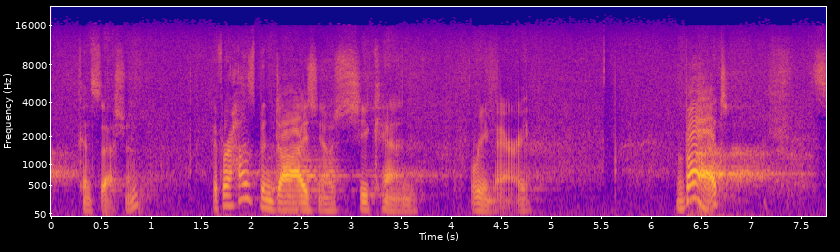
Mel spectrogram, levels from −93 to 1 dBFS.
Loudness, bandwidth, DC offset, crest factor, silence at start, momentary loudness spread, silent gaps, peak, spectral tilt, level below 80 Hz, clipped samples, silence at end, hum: -21 LUFS; 18 kHz; under 0.1%; 18 dB; 0 s; 21 LU; none; -6 dBFS; -3 dB/octave; -54 dBFS; under 0.1%; 0 s; none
